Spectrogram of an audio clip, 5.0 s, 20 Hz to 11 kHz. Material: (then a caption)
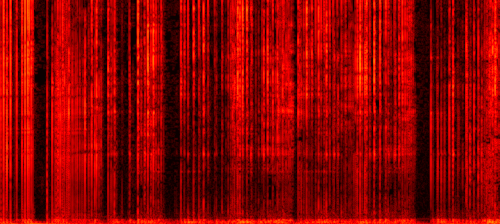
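Metal mesh. Very long decorated acrylic nails on both hands scratch the hollow metal mesh grille of a large silver condenser microphone, Blue Yeti type, on a stand. The result is a continuous, dense run of scraping and rustling that is heavy in low rumble around 140 Hz, with quick rasping strokes and a few brief gaps.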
